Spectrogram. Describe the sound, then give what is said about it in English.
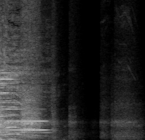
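A game-show buzzer bell rings out loudly with bright, metallic overtones, fading after about half a second, then two fainter, shorter ringing tones follow with no voices. “And that bell. And the other sounds that phone makes.”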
